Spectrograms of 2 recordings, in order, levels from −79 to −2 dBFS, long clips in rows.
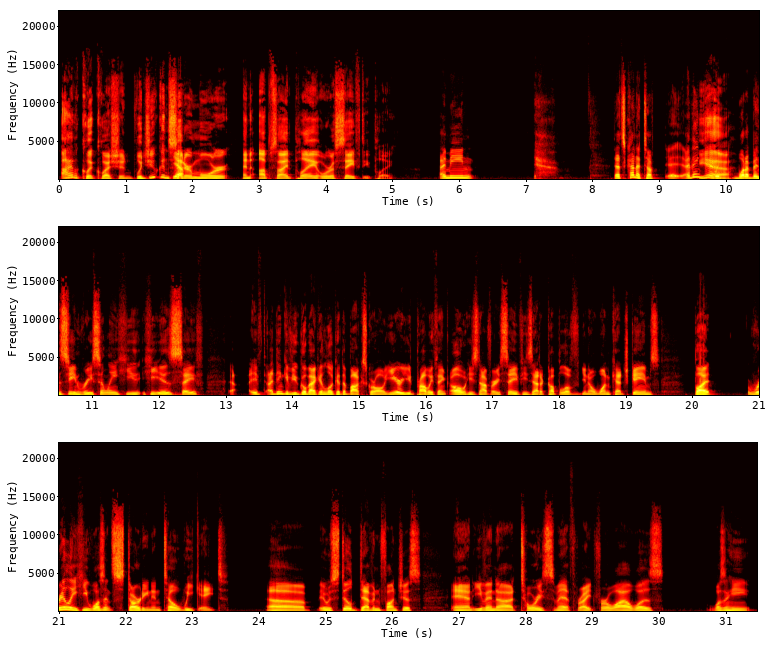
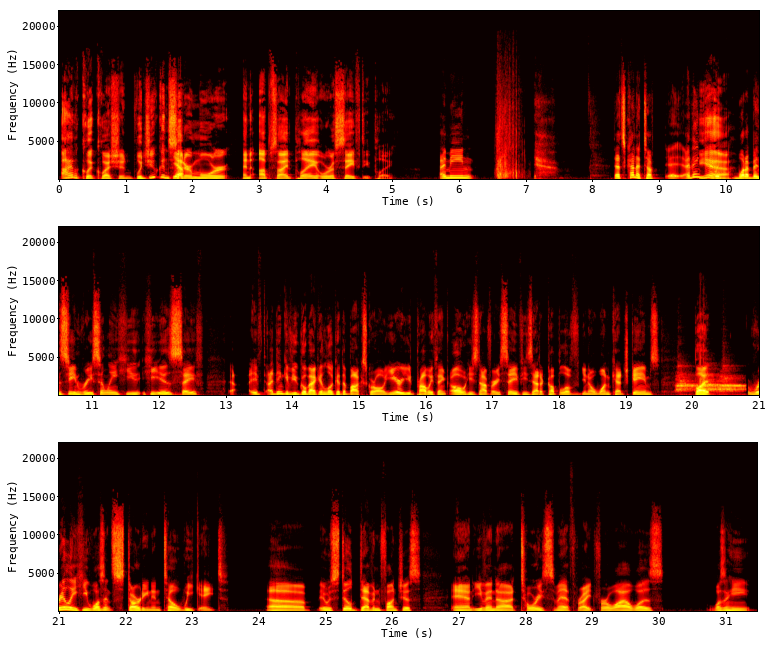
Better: first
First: none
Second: footsteps; noticeable; at 6.5 s; peak 9 dB below the speech // dog barking; noticeable; from 20 to 21 s; peak 3 dB below the speech

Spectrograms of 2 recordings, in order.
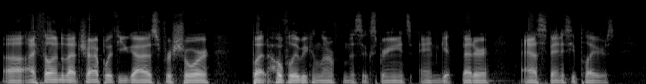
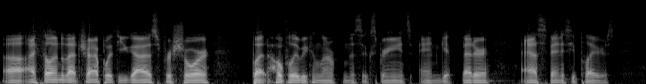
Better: first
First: none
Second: muffled; slightly; fading above 3.5 kHz

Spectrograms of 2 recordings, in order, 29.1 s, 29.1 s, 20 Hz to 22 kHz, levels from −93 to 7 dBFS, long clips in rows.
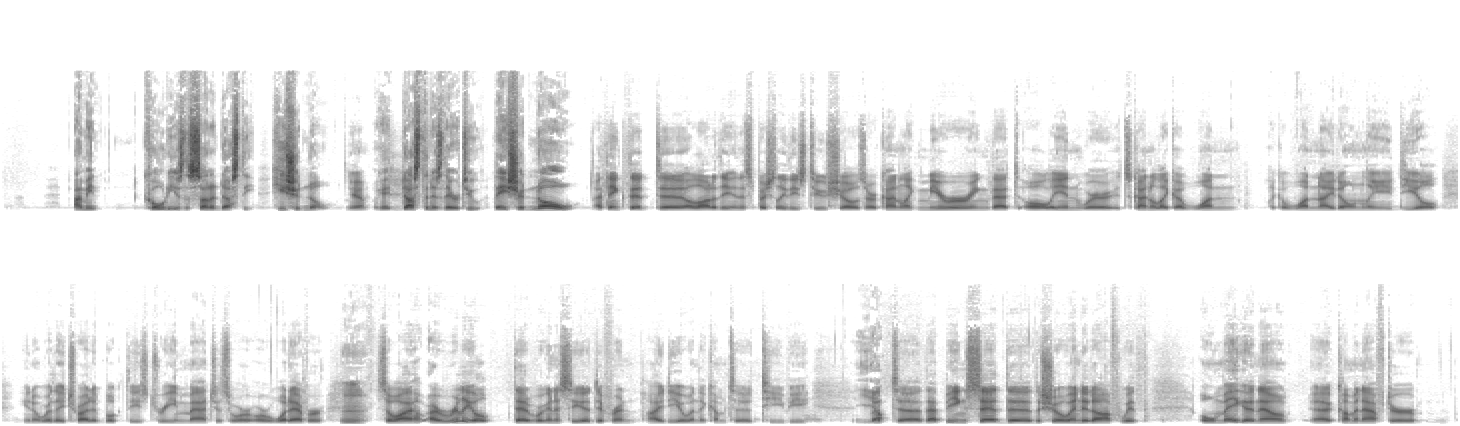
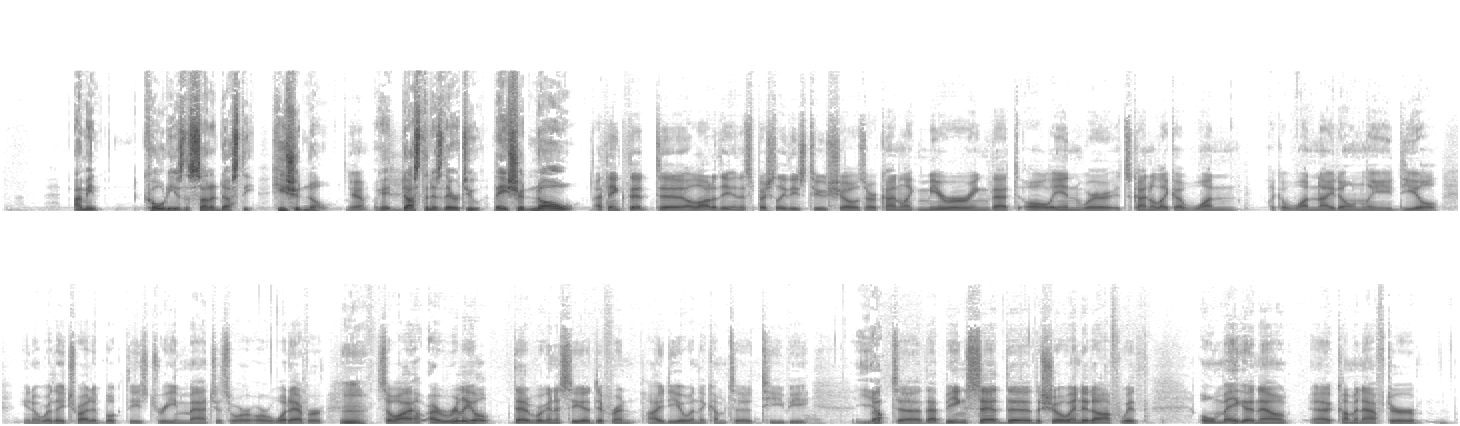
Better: second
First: thin; very; fading below 500 Hz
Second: none

